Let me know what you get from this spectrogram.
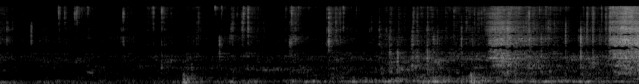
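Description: Uttapam batter cooking on a hot iron tawa: faint, scattered crackling ticks. From about five seconds in there is louder hissing, as a metal spatula scrapes over the pan and spreads the batter.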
